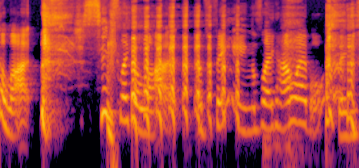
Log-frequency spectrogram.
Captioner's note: laughter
